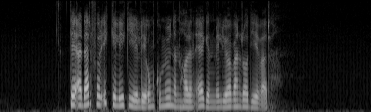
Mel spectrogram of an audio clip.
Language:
Norwegian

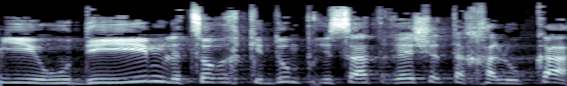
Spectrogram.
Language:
Hebrew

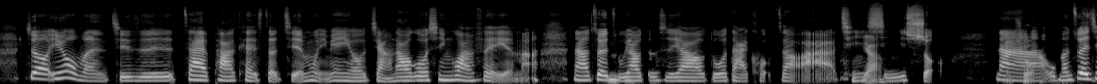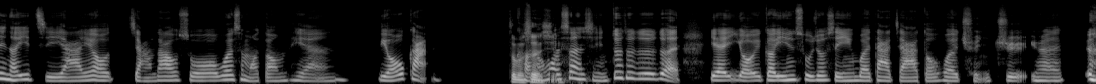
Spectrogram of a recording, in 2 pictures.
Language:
Chinese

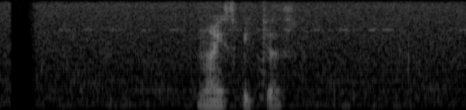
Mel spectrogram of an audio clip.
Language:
Sinhala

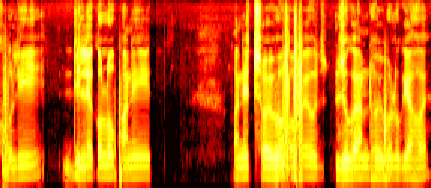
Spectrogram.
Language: Assamese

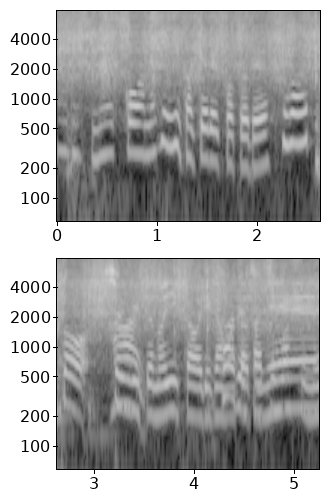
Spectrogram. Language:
Japanese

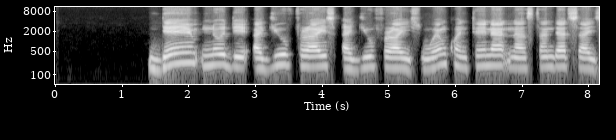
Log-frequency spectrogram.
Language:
Nigerian Pidgin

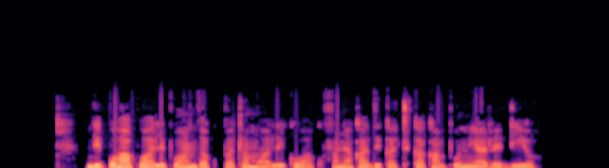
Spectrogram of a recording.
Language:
Swahili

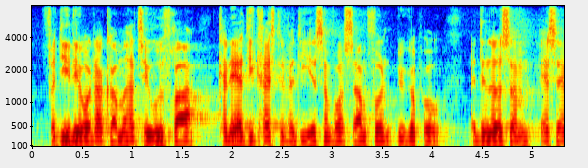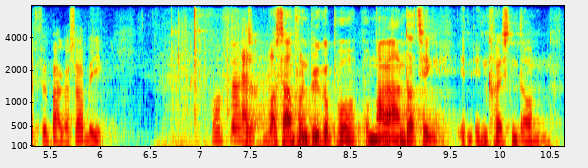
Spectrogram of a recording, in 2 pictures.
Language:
Danish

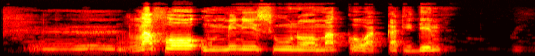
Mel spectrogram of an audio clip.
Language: Borgu Fulfulde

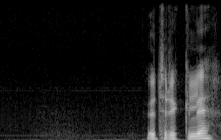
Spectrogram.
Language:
Norwegian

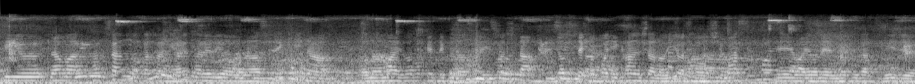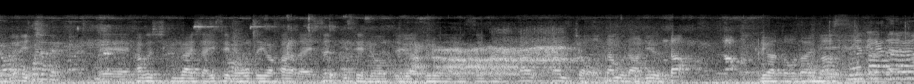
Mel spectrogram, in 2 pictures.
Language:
Japanese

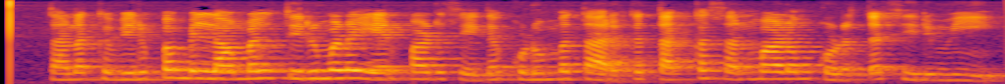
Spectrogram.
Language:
Tamil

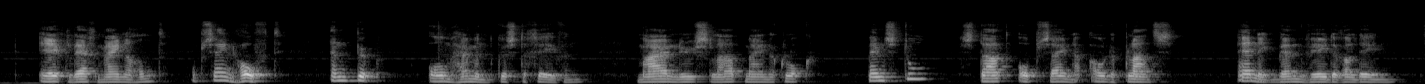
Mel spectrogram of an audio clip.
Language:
Dutch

